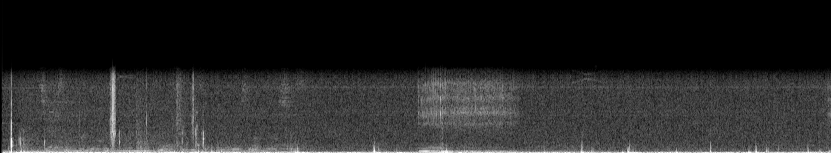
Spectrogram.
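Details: Sleeping dog with snoring described as louder than a human's: steady low rumbling breath noise with soft snorts under constant hum; snoring.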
